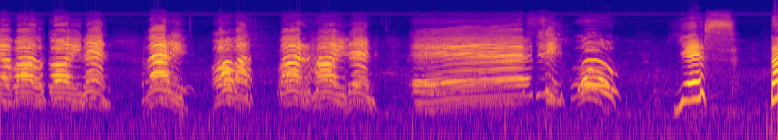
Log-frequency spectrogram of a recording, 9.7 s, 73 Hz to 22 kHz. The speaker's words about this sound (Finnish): Tällaisen huudon huusi EPSin Espoon palloseuran tyttöjen 04 joukkue.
